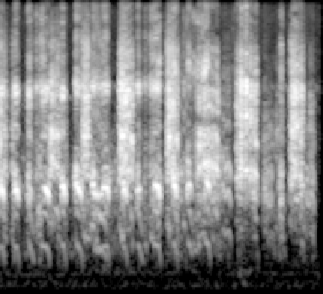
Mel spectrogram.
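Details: Chukar partridges in a clamorous chorus: rapid, harsh chuck notes overlap in quick irregular bursts, several birds calling at once with a raspy, clucking texture.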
